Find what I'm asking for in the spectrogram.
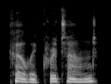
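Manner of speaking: usual speaking voice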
